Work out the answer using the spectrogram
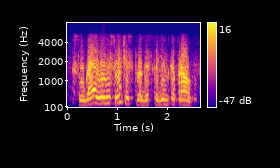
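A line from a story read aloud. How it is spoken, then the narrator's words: Barking robot. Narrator (Russian): гаркнул робот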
